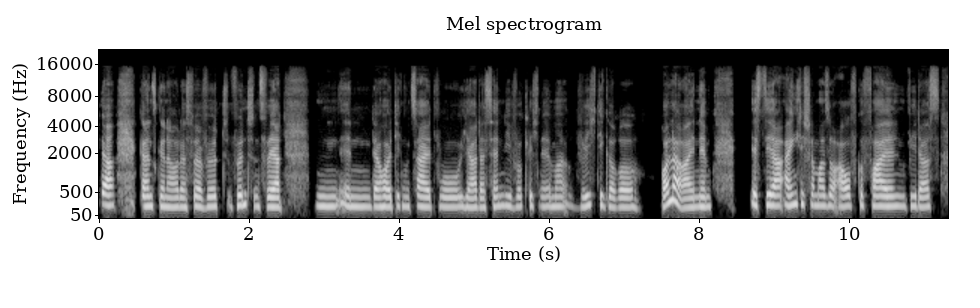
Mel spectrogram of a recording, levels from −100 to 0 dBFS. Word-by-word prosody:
Ja. 220 -2 +7 0.3
Ganz 205 0 +2
genau, 190 -2 0
das 185 -1 -3
wär 195 -3 +1
würt 200 +1 -2
wünschenswert. 195 -4 +2 0.4
Hm, 200 -1 -1
in 195 -4 -1
der 195 -1 +2
heutigen 200 0 0
Zeit, 195 -2 +1
wo 190 0 -1
ja 185 -1 0
das 180 0 -4
Handy 200 -1 -3
wirklich 195 +1 -6
'ne 200 0 -6
immer 200 +2 -3
wichtigere 190 -4 -2 0.3
Rolle 310 -7 +6
einnimmt, 195 +2 +1 0.5
ist 230 -2 0
dir 215 -2 +5
eigentlich 235 +2 +1
schon 225 -2 -4
mal 215 0 0
so 210 0 -1
aufgefallen, 205 0 +2
wie 205 0 -3
das 195 0 -1
200 Hz, 165 wpm, -21 LUFS, 195-210 Hz, 0.5 s, Ja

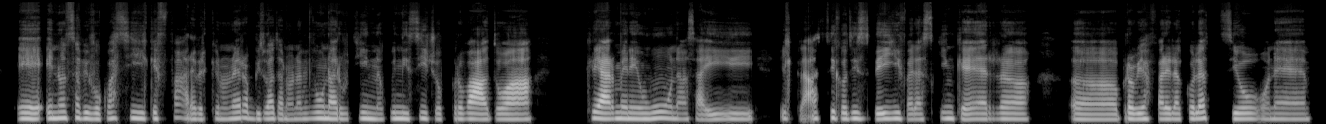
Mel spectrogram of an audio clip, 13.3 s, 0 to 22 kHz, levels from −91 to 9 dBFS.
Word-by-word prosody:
e 185 -1 +3
e 190 - +2
non 200 +1 +4
sapevo 190 -3 0
quasi 195 +1 -1
che 190 - -1
fare, 200 0 -7
perché 175 +2 -6
non 175 +1 -3
ero 200 +2 +1
abituata, 180 -1 -2
non 170 0 -6
avevo 180 +2 -3
una 190 -2 +4
routine. 175 0 -1
Quindi 190 0 +2
sì, 190 +1 -4
c'ho 175 -1 -7
provato 175 -1 +4
a 170 0 +6 0.5
crearmene 185 -2 +4
una, 180 0 +1
sai 175 0 -3
i - - -10 0.2
il 190 - -8
classico 190 0 -2
ti 190 +1 +1
svegli, 185 0 +1
fai 165 -2 -7
la 170 - -4
skincare, 175 -1 -2 0.4
uhm, 165 -1 -1
provi 180 -1 +2
a 180 - +1
fare 175 -1 +1
la 175 0 -2
colazione, 180 -2 -2
180 Hz, 165 wpm, -23 LUFS, 175-190 Hz, 0.5 s, a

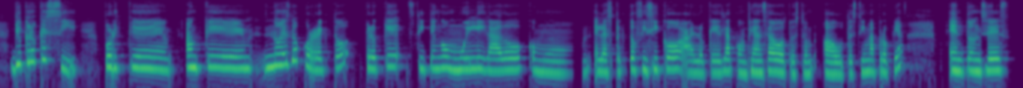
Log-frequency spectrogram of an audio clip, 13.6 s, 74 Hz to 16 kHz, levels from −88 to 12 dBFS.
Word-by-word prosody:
Yo 325 +6 +3
creo 370 +1 +2
que 425 - +2
sí, 245 - -5 0.3
porque 255 -3 +1 0.2
aunque 255 -1 +2
no 275 +4 +4
es 305 0 +2
lo 395 0 +3
correcto, 250 +2 -1
creo 240 -1 -1
que 275 0 -3
sí 245 - -4
tengo 245 +2 0
muy 235 0 +1
ligado 230 -1 +1
como 195 -3 -6 0.2
el 205 0 -1
aspecto 215 +3 -2
físico 235 +1 +1
a 195 -4 0
lo 190 -1 -4
que 195 0 -4
es 190 - -5
la 215 0 +2
confianza 200 +1 +1
o - - +7
autoestoma 185 -1 -3
autoestima 180 +2 0
propia, 205 +7 -2 0.6
entonces, 220 +1 +2
230 Hz, 135 wpm, -25 LUFS, 205-255 Hz, 0.6 s, o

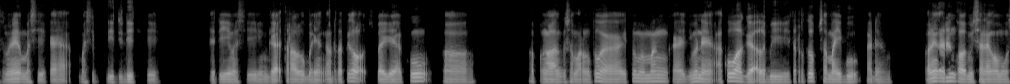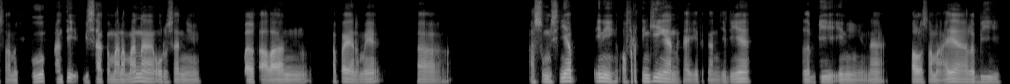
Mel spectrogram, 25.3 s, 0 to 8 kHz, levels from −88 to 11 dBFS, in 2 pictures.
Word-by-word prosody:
sebenarnya 95 +3 +2
masih 95 -1 -5
kayak 90 -1 -1
masih - - -10 0.2
dididik 95 0 -2
sih. 85 -1 -5 0.6
Jadi 95 - -4 0.2
masih 90 -1 -7 0.2
nggak 90 - +2
terlalu 90 0 +2
banyak 90 - 0
ngaruh, 95 +1 -4
tapi 100 - -5
kalau - - +4
sebagai 95 0 +1
aku, 130 - -3 0.4
eee, 95 -2 -1 0.9
pengalamanku 95 0 +2
sama 90 -3 -1
orang 90 0 -2
tua 130 -5 +4 0.3
itu 110 - -6
memang 115 0 +1 0.2
kayak 95 0 0
gimana 110 +4 +2
ya, - - -7
aku 100 +8 -2
agak 100 -4 +5
lebih 95 -1 -1
tertutup 130 -1 -2
sama 100 -2 +2
ibu, 95 0 -1
kadang. 90 -1 -6 0.4
Soalnya 125 - +5
kadang 130 - +3
kalau 100 - +5
misalnya 95 -1 +2
ngomong 95 0 0
sama 85 -3 -4
ibu 115 +4 -2
nanti 95 -1 -2
bisa - - +1
kemana-mana 100 +5 +2
urusannya. 90 -2 -2 0.6
Bakalan 90 0 +4 0.6
apa - - -4
ya 95 - +5
namanya, 100 +3 +1 0.5
eee, 90 -1 -1 1.1
asumsinya 105 +5 +3 0.2
ini 115 -4 +2
overthingking-an 115 -5 +2
kayak 85 - -2
gitu - - -20
kan, 85 0 -5
jadinya 95 +5 +2 0.8
lebih 95 +1 -2
ini 90 -2 -2
nah 90 +1 -3 0.3
kalau 95 -1 +4
sama 90 -1 -1
ayah 100 -2 +4
lebih 90 -1 -3
95 Hz, 150 wpm, -31 LUFS, 90-100 Hz, 1.1 s, agak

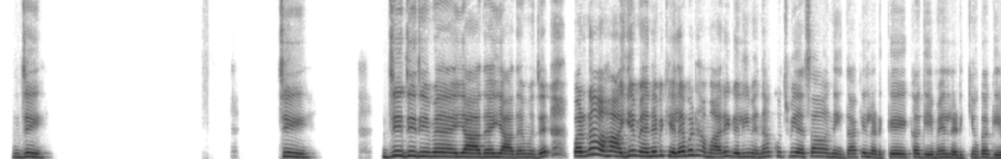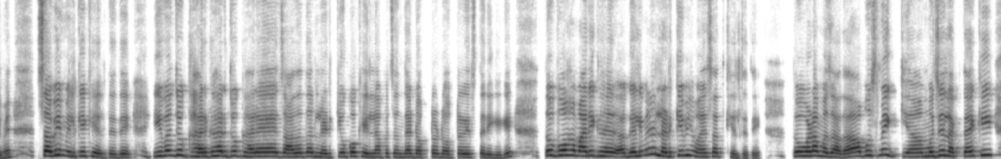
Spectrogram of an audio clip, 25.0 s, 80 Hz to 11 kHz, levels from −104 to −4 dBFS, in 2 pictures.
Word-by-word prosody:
जी। 240 -1 -3 2.9
जी। 250 -5 -2 0.9
जी, 305 +7 +1
जी, 315 +3 0
जी। 290 0 0
मैं 275 -1 +1
याद 250 -2 +3
है 250 0 +2
याद 230 -3 0
है 230 - -3
मुझे 230 +5 -3 0.3
पर 295 0 +5
ना 410 - 0 0.2
हाँ, 310 -3 +3
ये 315 +6 -1
मैंने 300 -2 +2
भी 340 - -3
खेला 290 -3 +2
है 310 - +4
बट 355 +1 -1
हमारे 275 -3 -3
गली 260 -2 -2
में 250 -2 -4
ना 260 +5 -6
कुछ 285 -2 -11
भी 290 - -4
ऐसा 275 0 -2
नहीं 235 -4 -6
था 230 +1 -4
कि 260 +2 -4
लड़के 225 0 -2
का 235 - -1
गेम 210 -2 -3
है, 225 - -2
लड़कियों 205 0 -5
का 225 +1 -2
गेम 190 -2 -5
है, 225 - -3 0.4
सभी 335 +3 +8
मिलके 305 -3 -2
खेलते 235 -6 -2
थे। 230 - +2 0.4
इवेन 340 +2 +2
जो 365 0 +2
घर-घर 285 +3 +3
जो 325 - -1
घर 275 -3 0
है, 280 0 +3
ज़्यादातर 265 +2 +1
लड़कियों 245 +1 -2
को 285 +2 +3
खेलना 245 -3 -1
पसंद 240 0 -6
है, 240 - +1
डॉक्टर-डॉक्टर 230 -1 -4
इस 230 0 -4
तरीके 205 -5 -4
के, 280 - -9 0.4
तो 350 +1 +2
वो 350 +2 +5
हमारे 325 -1 +3
घ 290 -5 +2
गली 290 +2 +4
में 375 +4 -6
ना 440 - -2
लड़के 280 +5 -1
भी 360 - +3
हमारे 270 -6 -2
साथ 275 +1 -1
खेलते 195 -7 -8
थे, 175 - -9
तो 300 - -2
बड़ा 310 +2 +6
मज़ा 275 -5 +1
आता 230 +1 +1
था। 280 - +6
अब 305 +1 -1
उसमें 345 0 -2
क्या 265 0 -1
मुझे 295 +5 +2
लगता 295 -2 +2
है 310 - +4
कि 365 +3 +2
270 Hz, 200 wpm, -22 LUFS, 235-300 Hz, 2.9 s, सभी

